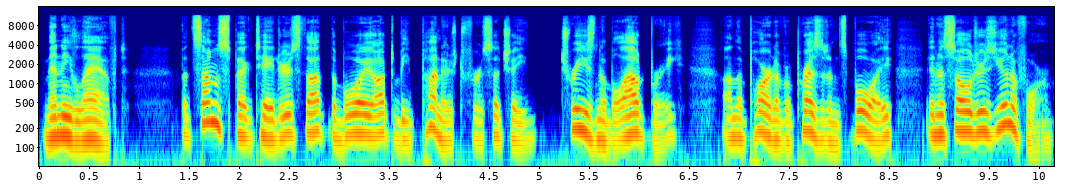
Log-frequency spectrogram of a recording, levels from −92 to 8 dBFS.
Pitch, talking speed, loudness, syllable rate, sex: 150 Hz, 165 wpm, -19 LUFS, 5.0 syllables/s, male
